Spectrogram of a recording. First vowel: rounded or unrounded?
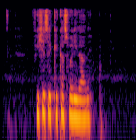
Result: unrounded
